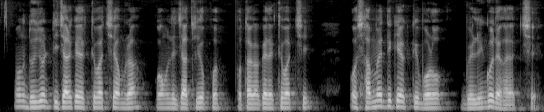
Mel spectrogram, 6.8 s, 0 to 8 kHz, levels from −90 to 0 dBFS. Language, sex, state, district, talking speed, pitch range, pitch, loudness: Bengali, male, West Bengal, Dakshin Dinajpur, 210 wpm, 120-140 Hz, 130 Hz, -25 LUFS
